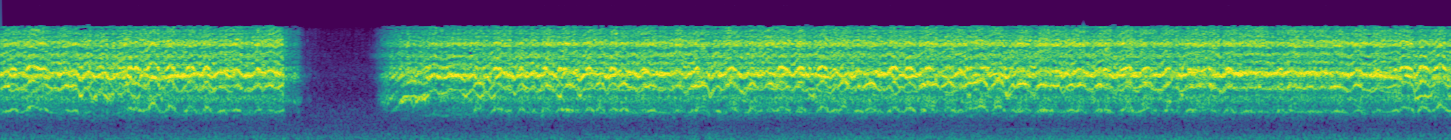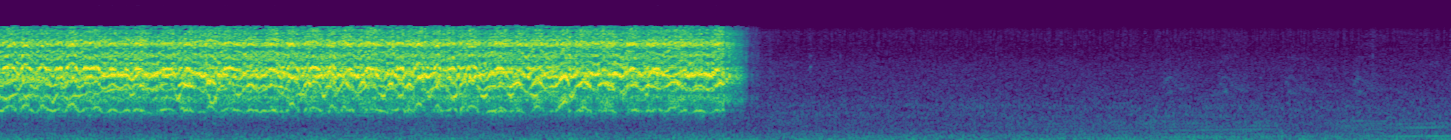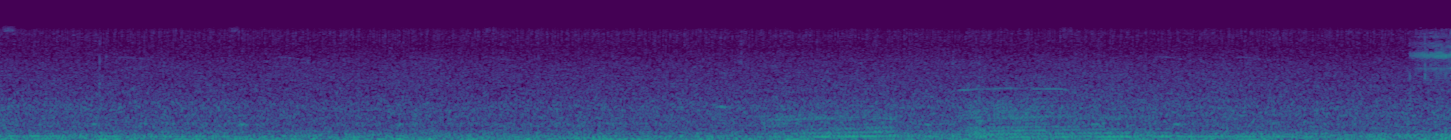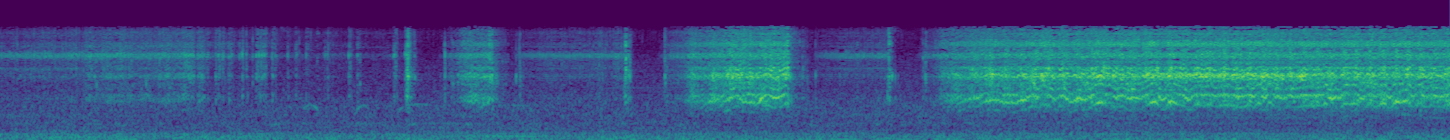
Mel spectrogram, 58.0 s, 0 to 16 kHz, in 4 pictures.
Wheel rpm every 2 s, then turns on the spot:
190, 100, 180, 200, 200, 200, 200, 190, 200, 200, 160, 0, 0, 0, 0, 0, 0, 0, 0, 0, 0, 0, 0, 10, 10, 30, 40, 70, 60.
48-50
